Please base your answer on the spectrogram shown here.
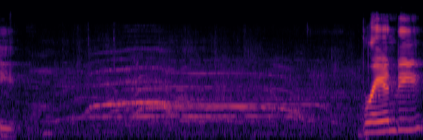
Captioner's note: cheering, applause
